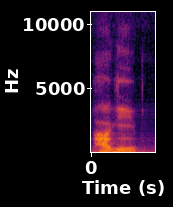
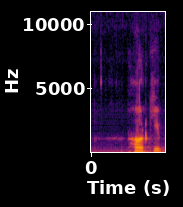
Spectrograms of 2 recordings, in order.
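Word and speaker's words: forgive: হলো ভুলে যাওয়া ফাগি ফাগিব ফরকিব না ফাগিব মানে হলো ক্ষমা করা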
